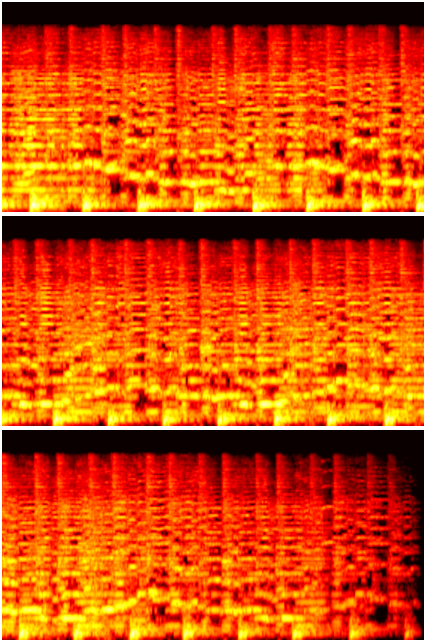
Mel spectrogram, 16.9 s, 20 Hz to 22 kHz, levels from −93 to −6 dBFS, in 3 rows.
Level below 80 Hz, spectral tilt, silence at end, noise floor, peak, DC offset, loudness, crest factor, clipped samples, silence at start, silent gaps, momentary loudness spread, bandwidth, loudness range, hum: -52 dBFS; -5 dB/octave; 0.15 s; -43 dBFS; -2 dBFS; under 0.1%; -20 LUFS; 18 dB; under 0.1%; 0 s; none; 8 LU; 14 kHz; 3 LU; none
